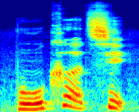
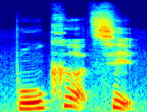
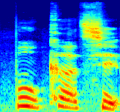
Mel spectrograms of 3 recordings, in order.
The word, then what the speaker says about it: 不客气: So therefore, we say 不客气, 不客气, not 不客气.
